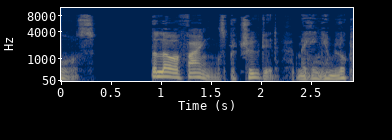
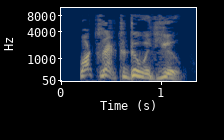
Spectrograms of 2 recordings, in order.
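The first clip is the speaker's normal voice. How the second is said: angry monster voice, pitched up; 5 semitones higher, 4 dB louder than usual. Narrating a story, the monster answers Geralt's question angrily. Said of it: "Said the monster angrily".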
